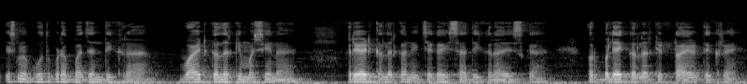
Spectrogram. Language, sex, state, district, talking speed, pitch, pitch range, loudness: Hindi, male, Haryana, Charkhi Dadri, 240 wpm, 110 Hz, 100-115 Hz, -21 LUFS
